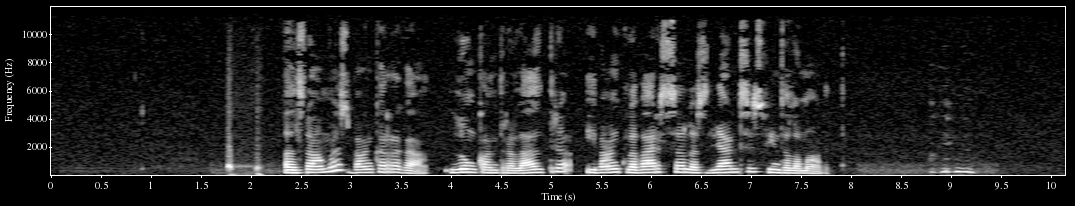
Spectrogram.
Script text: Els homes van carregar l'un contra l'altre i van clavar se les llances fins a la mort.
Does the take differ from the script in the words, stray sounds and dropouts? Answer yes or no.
yes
